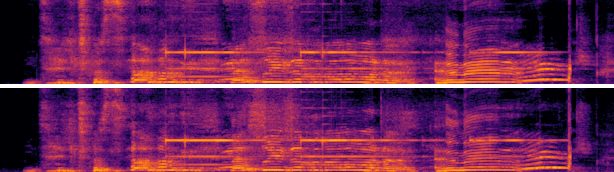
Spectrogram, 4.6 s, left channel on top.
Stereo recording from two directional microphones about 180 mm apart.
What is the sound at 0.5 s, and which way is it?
Speech, centre (ahead or behind).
